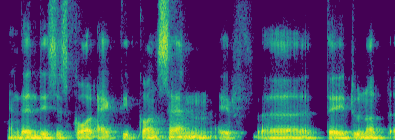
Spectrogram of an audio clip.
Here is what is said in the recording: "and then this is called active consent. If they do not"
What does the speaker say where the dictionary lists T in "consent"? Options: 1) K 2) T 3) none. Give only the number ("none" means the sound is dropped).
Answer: 3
